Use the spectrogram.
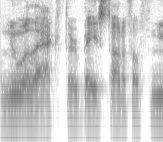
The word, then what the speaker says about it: Nooelec: Yeah, they Nuelec actually, is spelled Nooelec.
